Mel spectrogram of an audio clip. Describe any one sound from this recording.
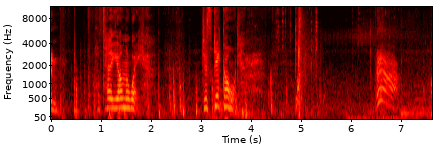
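A young woman answers calmly.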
